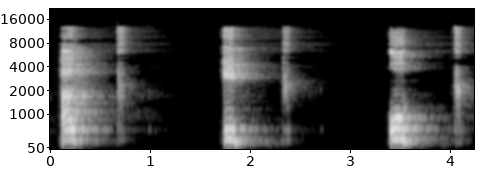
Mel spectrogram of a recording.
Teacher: बारीक काफ है, तो इसके अंदर हम्स डालते हैं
